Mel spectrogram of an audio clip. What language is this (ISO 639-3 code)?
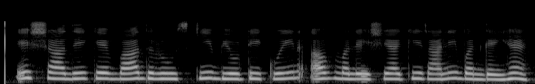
hin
